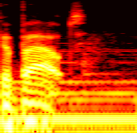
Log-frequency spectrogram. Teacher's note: it can also take on a softer sound in words like about where it's more of an ER than an A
